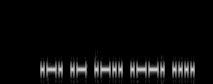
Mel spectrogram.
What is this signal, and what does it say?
Morse code, heard as a keyed tone, about 40 wpm, 700 Hz. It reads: RALPH
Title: USA Common Names - 40wpm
